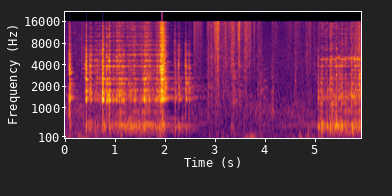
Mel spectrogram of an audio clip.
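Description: Steel disc blades and spools being stacked onto the upright square gang shaft of an International 480 disc harrow, clinking and ringing metal on metal. There is a cluster of clinks in the first two seconds, a quieter stretch, then another ringing burst near the end.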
